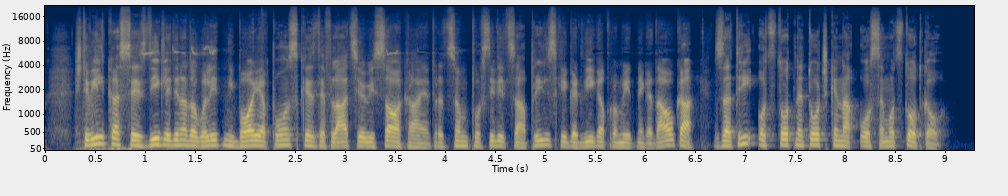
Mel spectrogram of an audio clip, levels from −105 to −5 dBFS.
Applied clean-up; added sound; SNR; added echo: neural mask model DeepFilterNet 3.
